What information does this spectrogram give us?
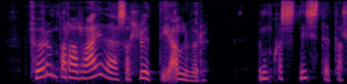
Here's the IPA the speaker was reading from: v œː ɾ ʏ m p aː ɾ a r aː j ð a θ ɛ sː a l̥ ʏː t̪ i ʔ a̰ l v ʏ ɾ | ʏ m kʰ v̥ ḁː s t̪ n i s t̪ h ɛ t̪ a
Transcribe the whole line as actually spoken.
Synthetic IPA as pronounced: f œː ɾ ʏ m p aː ɾ a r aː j ð a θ ɛ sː a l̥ ʏː t̪ i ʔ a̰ l v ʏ ɾ | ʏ m kʰ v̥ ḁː s t̪ n i s t̪ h ɛ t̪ a

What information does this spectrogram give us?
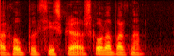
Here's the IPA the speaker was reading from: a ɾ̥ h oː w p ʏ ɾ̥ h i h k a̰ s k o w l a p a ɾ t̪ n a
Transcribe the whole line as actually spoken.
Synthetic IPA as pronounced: a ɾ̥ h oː w p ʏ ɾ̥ θ i s k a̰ s k o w l a p a ɾ t̪ n a

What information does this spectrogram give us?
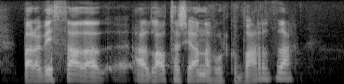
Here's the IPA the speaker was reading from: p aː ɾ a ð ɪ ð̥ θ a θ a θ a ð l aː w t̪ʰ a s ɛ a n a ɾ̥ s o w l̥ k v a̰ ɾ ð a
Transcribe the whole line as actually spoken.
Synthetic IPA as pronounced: p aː ɾ a v ɪ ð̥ θ a ð a ð a ð l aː w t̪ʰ a s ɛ a nː a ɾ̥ f o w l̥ k v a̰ ɾ ð a

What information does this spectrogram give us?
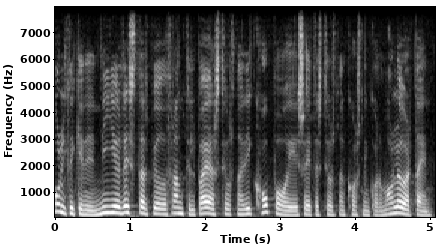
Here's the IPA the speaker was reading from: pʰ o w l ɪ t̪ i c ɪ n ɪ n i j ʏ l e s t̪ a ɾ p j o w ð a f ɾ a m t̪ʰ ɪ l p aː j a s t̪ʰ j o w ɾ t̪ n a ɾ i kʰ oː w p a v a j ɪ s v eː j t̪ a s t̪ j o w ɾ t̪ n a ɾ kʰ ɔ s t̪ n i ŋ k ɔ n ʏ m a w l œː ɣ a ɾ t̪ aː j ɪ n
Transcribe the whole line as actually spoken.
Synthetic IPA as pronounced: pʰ o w l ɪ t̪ i c ɪ n ɪ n iː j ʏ l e s t̪ a ɾ p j o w ð a f ɾ a m t̪ʰ ɪ l p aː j a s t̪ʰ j o w ɾ t̪ n a ɾ i kʰ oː w p a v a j ɪ s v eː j t̪ a s t̪ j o w ɾ t̪ n a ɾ kʰ ɔ s t̪ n i ŋ k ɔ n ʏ m a w l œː ɣ a ɾ t̪ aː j ɪ n

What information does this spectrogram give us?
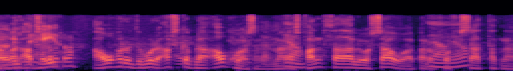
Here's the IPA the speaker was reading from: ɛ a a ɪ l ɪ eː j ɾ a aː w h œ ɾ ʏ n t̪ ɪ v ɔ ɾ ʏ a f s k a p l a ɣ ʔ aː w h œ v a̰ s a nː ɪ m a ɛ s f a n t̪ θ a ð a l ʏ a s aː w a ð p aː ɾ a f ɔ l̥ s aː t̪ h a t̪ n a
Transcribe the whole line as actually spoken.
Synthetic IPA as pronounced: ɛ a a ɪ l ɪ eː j ɾ a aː w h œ ɾ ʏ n t̪ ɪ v ɔ ɾ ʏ a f s k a p l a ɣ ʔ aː w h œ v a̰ s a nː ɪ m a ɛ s f a n t̪ θ a ð a l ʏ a s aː w a ð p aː ɾ a f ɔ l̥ s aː t̪ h a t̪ n a

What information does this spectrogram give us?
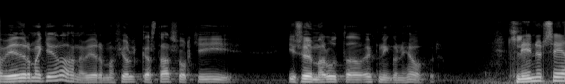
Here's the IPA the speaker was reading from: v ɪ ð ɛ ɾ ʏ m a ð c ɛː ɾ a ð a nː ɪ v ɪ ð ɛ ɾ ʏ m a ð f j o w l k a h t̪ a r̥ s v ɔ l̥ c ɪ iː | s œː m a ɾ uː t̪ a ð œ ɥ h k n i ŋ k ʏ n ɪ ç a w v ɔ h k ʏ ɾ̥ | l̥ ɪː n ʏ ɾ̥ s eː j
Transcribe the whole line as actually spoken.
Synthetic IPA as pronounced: v ɪ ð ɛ ɾ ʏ m a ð c ɛː ɾ a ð a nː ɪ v ɪ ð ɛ ɾ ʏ m a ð f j o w l k a s t̪ a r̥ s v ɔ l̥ c ɪ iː | s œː m a ɾ uː t̪ a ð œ ɥ h k n i ŋ k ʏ n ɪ ç a w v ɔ h k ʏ ɾ̥ | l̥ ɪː n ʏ ɾ̥ s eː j

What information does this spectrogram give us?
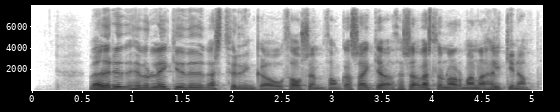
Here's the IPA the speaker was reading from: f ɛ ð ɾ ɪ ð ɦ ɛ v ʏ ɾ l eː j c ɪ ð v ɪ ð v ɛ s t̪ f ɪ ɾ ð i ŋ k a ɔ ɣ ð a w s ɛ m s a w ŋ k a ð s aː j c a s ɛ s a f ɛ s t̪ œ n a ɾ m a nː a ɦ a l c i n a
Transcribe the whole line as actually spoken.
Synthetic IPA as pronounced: v ɛ ð ɾ ɪ ð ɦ ɛ v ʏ ɾ l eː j c ɪ ð v ɪ ð v ɛ s t̪ f ɪ ɾ ð i ŋ k a ɔ ɣ θ a w s ɛ m θ a w ŋ k a ð s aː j c a θ ɛ sː a v ɛ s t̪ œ n a ɾ m a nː a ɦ ɛ l c i n a

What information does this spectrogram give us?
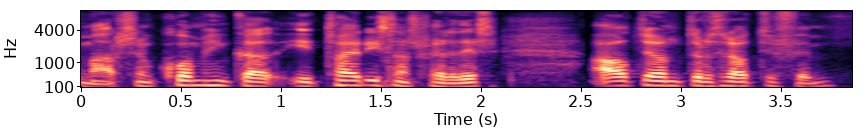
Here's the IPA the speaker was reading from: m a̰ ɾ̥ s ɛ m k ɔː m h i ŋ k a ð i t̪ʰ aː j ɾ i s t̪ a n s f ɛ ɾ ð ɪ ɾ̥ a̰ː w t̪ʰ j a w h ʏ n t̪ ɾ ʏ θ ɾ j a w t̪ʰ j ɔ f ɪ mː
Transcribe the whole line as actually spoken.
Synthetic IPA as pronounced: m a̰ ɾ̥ s ɛ m kʰ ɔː m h i ŋ k a ð i t̪ʰ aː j ɾ i s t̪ a n s f ɛ ɾ ð ɪ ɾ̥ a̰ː w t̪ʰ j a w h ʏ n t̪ ɾ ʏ θ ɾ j a w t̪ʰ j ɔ f ɪ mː

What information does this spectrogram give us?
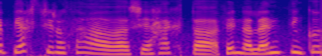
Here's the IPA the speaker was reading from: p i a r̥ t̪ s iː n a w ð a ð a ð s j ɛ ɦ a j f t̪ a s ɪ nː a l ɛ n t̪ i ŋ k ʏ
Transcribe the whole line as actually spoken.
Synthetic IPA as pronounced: p j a r̥ t̪ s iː n a w θ a ð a ð s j ɛ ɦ a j x t̪ a f ɪ nː a l ɛ n t̪ i ŋ k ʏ

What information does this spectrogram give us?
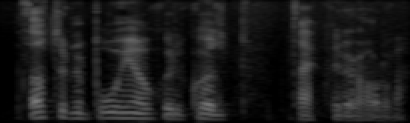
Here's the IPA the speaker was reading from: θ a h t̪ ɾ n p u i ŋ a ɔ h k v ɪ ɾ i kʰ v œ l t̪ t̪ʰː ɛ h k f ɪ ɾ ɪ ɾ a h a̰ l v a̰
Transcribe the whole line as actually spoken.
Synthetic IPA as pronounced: θ a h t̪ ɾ n p uː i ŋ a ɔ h k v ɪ ɾ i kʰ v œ l t̪ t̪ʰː a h k f ɪ ɾ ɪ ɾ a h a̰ ɾ v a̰

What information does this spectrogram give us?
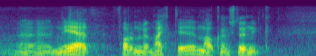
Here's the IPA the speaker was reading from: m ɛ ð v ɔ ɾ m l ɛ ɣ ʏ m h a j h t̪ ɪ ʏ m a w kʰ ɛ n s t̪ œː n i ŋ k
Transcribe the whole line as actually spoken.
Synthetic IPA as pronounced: m ɛ ð f ɔ ɾ m l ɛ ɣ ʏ m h a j h t̪ ɪ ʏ m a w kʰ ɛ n s t̪ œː n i ŋ k

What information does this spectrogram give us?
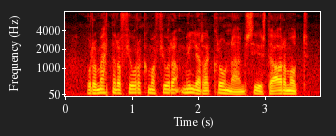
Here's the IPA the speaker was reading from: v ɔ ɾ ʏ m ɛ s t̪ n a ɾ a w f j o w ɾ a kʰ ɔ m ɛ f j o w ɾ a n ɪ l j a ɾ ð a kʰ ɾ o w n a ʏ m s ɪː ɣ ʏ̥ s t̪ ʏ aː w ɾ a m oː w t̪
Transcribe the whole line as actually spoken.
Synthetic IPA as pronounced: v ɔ ɾ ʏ m ɛ h t̪ n a ɾ a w f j o w ɾ a kʰ ɔ m a f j o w ɾ a m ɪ l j a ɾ ð a kʰ ɾ o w n a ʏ m s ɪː ð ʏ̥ s t̪ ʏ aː w ɾ a m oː w t̪

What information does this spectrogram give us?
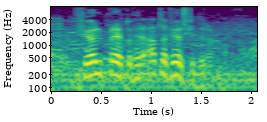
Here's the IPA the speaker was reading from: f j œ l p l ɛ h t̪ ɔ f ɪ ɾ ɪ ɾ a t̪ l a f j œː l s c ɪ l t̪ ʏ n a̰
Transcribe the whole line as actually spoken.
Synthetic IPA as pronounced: f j œ l p ɾ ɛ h t̪ ɔ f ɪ ɾ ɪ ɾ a t̪ l a f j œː l s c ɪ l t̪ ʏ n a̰

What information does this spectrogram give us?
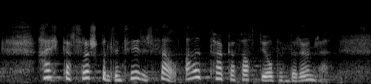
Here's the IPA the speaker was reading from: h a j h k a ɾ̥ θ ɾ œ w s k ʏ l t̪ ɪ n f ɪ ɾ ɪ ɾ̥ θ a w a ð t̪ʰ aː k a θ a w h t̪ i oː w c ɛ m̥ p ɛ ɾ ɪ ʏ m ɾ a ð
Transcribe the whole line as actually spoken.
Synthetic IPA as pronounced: h a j h k a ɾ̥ θ ɾ œ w s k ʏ l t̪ ɪ n f ɪ ɾ ɪ ɾ̥ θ a w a ð t̪ʰ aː k a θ a w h t̪ i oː w p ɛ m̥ p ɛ ɾ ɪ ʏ m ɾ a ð

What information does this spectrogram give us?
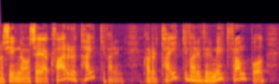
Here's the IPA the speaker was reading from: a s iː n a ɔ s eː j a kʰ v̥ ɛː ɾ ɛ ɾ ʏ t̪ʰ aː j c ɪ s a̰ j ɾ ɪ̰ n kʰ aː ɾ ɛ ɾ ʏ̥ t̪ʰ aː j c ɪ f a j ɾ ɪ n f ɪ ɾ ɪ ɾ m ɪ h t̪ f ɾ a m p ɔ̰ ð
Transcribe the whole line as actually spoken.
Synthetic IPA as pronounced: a s iː n a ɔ s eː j a kʰ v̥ aː ɾ ɛ ɾ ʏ t̪ʰ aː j c ɪ f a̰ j ɾ ɪ̰ n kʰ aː ɾ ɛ ɾ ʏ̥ t̪ʰ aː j c ɪ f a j ɾ ɪ n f ɪ ɾ ɪ ɾ m ɪ h t̪ f ɾ a m p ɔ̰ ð

